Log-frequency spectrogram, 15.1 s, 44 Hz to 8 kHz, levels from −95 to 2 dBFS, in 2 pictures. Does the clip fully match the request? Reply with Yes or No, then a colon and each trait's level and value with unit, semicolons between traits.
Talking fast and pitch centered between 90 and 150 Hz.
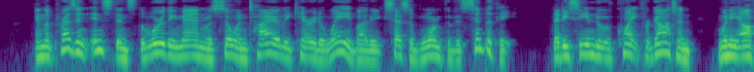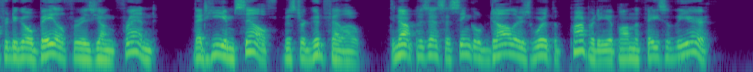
Yes: fast, 225 wpm; low, 135 Hz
